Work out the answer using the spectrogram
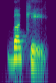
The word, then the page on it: buckeye: Indian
